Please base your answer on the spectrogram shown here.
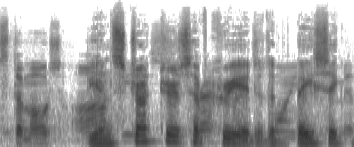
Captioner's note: voiceover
